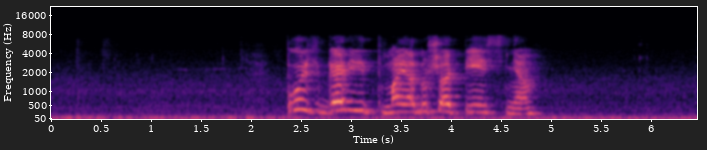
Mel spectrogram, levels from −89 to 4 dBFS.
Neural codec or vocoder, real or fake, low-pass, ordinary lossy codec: none; real; none; none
